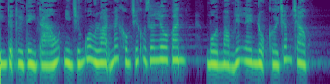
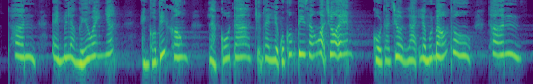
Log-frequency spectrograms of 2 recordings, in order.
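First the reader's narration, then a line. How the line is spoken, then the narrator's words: Frantic screaming plea. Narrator (Vietnamese): Dương Lưu Vân không để ý hình tượng, gào thét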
